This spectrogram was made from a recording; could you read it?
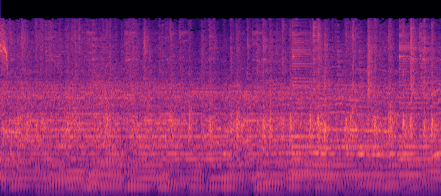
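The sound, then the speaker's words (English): Steady applause at a church evening gathering as a speaker comes up, a dense, even wash of clapping at moderate loudness, blending with held musical chords that sustain underneath throughout. “Give him a round of applause, why don't you?”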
